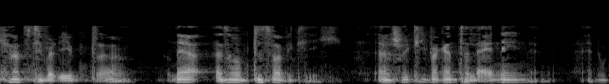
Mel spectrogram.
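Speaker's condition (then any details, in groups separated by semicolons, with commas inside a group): Paralysis with ventilator dependence; lives with ventilator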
